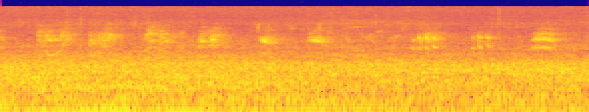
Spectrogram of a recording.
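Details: Eurasian reed warbler singing from a Buddleia bush in Wakeham, possibly a late arrival or an early leaver: a run of short chattering notes, about three a second, pitched fairly high, over a steady low rumble.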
